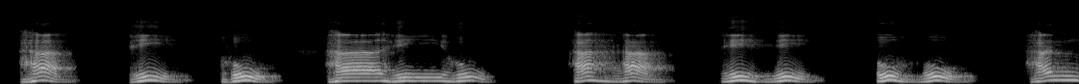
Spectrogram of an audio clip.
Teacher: untuk H atau yang berat, kita kenal berat itu makhrajnya terletak pada tenggorokan bagian bawah atau pangkal tenggorokan. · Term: makhraj huruf H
